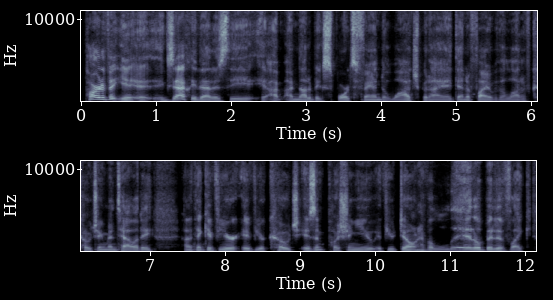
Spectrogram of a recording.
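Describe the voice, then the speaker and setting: A man hosting a casual filmmaking interview, talking in a halting way and repeating words as he forms his thoughts. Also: mid-range voice, a little mellow, dry recording, clean studio sound. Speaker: interview host and fellow filmmaker.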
